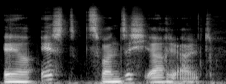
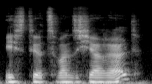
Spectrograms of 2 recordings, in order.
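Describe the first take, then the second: First: Slow, falling on the end; statement tune. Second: Slow, with a rise on alt; question tune. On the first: Teacher models the plain statement before the question. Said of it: "주어와 동사의 위치만 바뀌면". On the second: Teacher models turning the statement into a question. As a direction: lift alt into a clear question. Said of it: "물음표를 붙이면". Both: Shown as a demonstration.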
